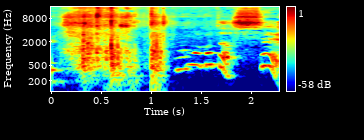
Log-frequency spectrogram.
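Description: A wooden folding easel being slid out of its cardboard box: a scraping rustle, then a sharp wooden knock about a second in.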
